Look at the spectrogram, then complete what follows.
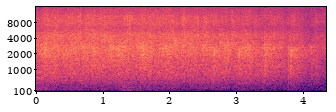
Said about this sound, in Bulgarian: О, ако искаш да ръкопляскаш, ръкопляскай, като че наистина го вярваш.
